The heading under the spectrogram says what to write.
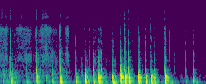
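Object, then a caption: Open paperback book pages. Fingertips tap quickly on the pages of an open paperback book lying flat. The dull, soft thuds sit mostly low in pitch and die away almost instantly, falling in an uneven rhythm before thinning out into a few quieter taps at the end.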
